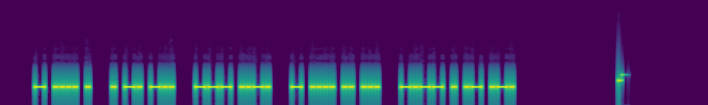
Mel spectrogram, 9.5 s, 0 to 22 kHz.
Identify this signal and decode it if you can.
Morse code, heard as a keyed tone, about 28 wpm, 700 Hz. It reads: THE END OF THIS YEAR
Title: Sets of 5 Words Encore 28wpm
